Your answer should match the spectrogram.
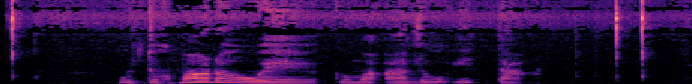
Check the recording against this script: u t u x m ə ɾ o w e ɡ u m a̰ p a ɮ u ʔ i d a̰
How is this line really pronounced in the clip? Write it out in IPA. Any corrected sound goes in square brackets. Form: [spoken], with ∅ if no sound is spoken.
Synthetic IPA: u t u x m [a] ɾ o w e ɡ u m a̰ [ʔ] a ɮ u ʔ i [t] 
